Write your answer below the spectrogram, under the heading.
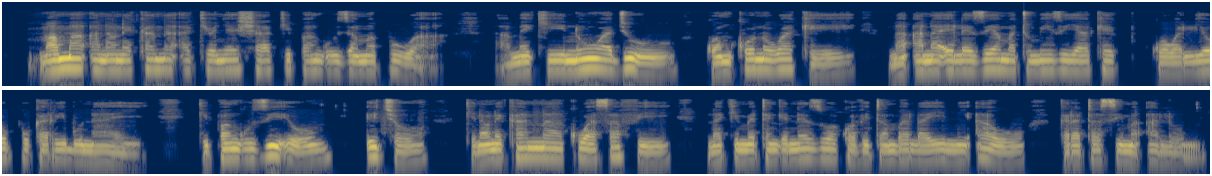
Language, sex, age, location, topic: Swahili, male, 18-24, Kisumu, health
